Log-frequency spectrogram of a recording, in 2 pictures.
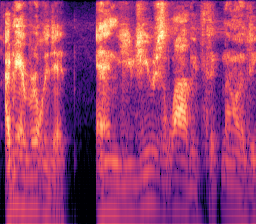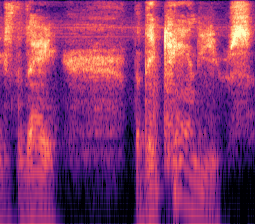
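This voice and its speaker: A man's voice: lowish voice, moderate pace, pushed and bright, breathy edge. A man hosting a podcast, talking in a casual, rambling solo commentary that loosely circles back over points. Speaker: podcast host.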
